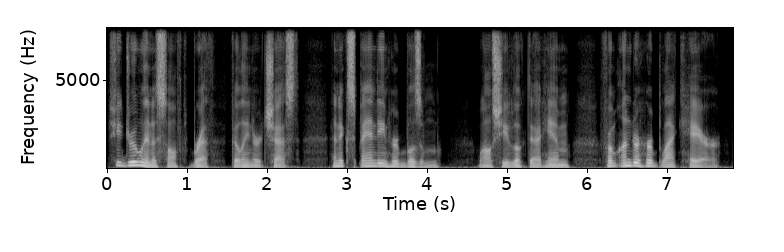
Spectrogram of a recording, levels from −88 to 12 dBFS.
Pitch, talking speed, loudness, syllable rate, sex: 110 Hz, 175 wpm, -20 LUFS, 4.8 syllables/s, male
